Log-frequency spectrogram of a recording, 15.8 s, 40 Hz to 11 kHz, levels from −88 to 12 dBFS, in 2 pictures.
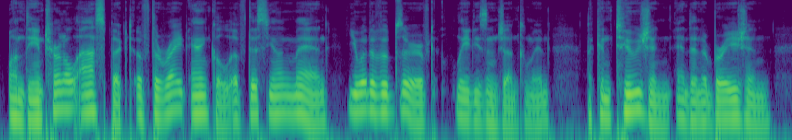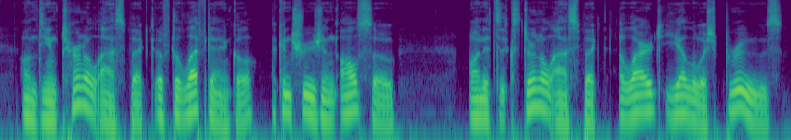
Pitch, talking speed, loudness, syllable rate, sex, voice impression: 105 Hz, 165 wpm, -17 LUFS, 5.3 syllables/s, male, masculine, adult-like, thick, tensed, powerful, slightly soft, slightly muffled, sincere, calm, friendly, reassuring, slightly wild, kind, slightly modest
